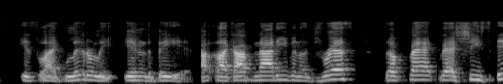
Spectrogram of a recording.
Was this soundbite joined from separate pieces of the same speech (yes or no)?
no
